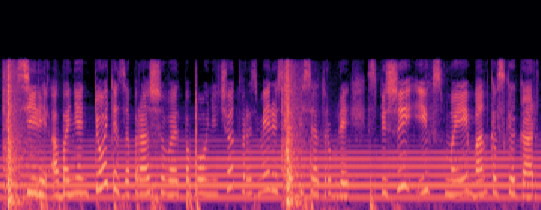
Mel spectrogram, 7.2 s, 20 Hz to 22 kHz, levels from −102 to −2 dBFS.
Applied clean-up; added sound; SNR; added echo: none; Slam / Microwave oven + Brass instrument; 2 dB; none.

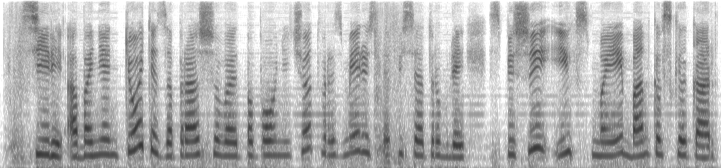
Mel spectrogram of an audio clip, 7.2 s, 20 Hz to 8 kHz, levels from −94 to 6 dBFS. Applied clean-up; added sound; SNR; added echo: neural separator model SepFormer DNS4.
